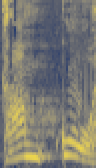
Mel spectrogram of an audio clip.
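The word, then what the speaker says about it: 닮고: 담고 해볼까요? 엄마를 담고 해볼까요? 이것도 장군 탈락해서 니을 발음 안 하죠, 이번에는. 니을 탈락시키고 미음 발음하고 담고라고 하잖아요. 그래서 미음도 요거 미음으로 발음하는구나. 발음은 예사 소리를 된소리 담고라고 합니다.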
